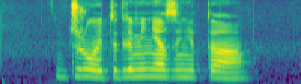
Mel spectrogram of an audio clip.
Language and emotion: Russian, sad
